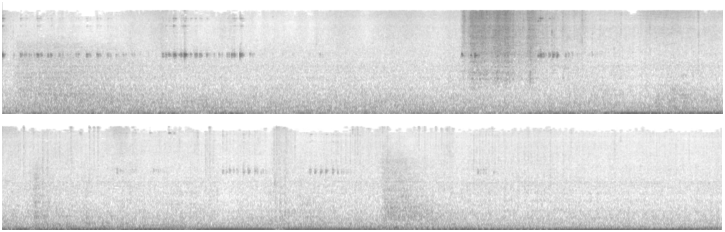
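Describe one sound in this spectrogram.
A motorcycle engine runs nearby.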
